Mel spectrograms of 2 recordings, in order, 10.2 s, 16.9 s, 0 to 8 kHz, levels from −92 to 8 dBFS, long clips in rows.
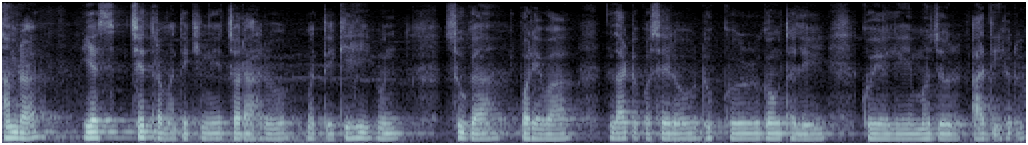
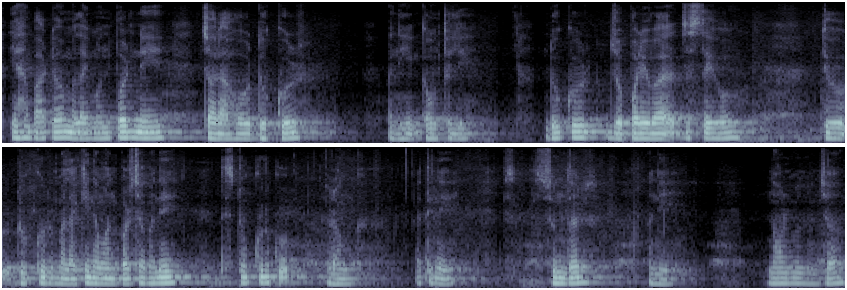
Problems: background conversations at intervals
